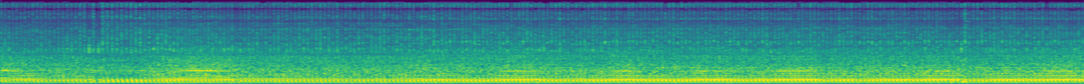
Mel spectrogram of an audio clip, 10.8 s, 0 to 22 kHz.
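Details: Mountfield V35 150cc single-cylinder mower (HP414, 38cm cut) after a carb clean; runs unevenly with irregular pops and a clacking beat over the engine note. Owner thinks the carb needle needs sorting; possibly low on fuel.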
